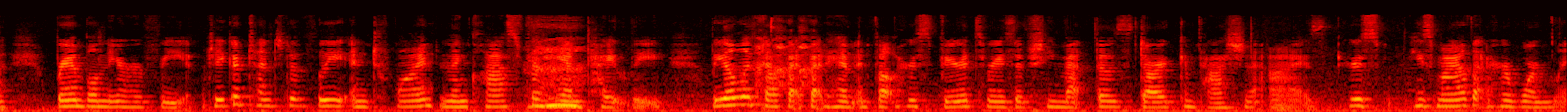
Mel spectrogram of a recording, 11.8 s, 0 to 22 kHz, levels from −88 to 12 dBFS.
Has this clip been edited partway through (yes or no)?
yes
